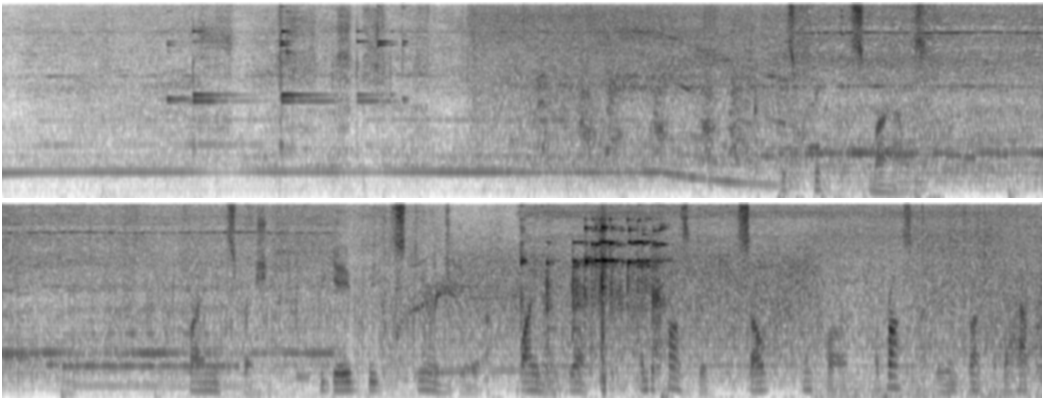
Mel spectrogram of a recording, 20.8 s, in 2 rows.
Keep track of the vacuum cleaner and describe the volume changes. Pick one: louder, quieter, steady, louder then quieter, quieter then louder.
louder then quieter.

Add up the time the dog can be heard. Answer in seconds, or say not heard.
2 s.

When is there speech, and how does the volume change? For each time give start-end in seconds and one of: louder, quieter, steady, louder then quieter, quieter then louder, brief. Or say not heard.
7.8-9.3 brief
12.2-20.7 steady.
